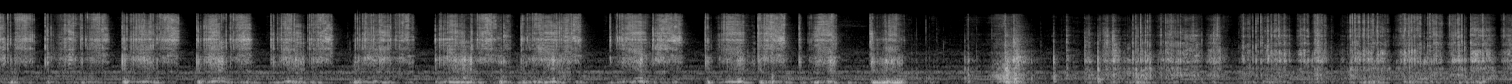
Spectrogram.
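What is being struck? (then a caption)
Plastic remote control. Long nails scratch and tap a small, hollow black plastic DVD remote control, first lying face down on its textured back and then face up. Quick bursts of bright, raspy scratching alternate with short pauses and light taps. The sound is mostly high-pitched friction with little low end.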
